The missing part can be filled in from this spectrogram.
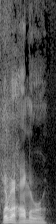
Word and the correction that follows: Homura: Homaru? Homura? I'm sorry, man. I butchered Homura? – Name. There you go.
